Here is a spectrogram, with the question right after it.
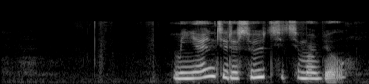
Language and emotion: Russian, neutral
